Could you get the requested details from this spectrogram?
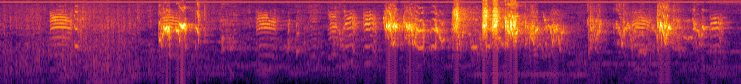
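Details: Colony budgerigars, including newly emerged babies: lively chattering with many quick, rippling, slightly nasal chirps in uneven bursts, several birds overlapping, and a brief low tone partway through.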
